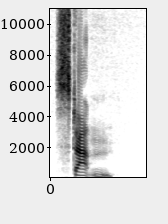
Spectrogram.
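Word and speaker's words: Staten Island: Like Stratton Island. – Like Stratton Island. – Yeah. – How do you say it? – Stratton. There's no R.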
